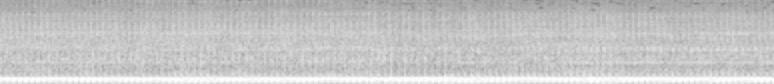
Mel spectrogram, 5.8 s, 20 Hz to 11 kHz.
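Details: Freshly assembled Trailmaster 150 stroker single-cylinder engine with cleaned head and valve job: steady, even idle with constant low drone, no knocks or misses; healthy.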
